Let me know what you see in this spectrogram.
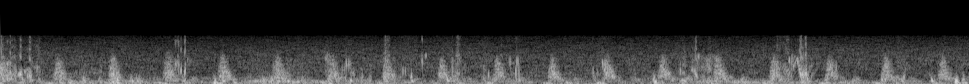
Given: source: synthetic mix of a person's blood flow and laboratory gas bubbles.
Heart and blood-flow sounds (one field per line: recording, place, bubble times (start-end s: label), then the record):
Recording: Doppler ultrasound of blood flow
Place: subclavian vein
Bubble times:
0.00-0.45 s: bubbles
0.97-1.22 s: bubbles
1.64-1.94 s: bubbles
2.21-2.29 s: bubbles
2.69-2.92 s: bubbles
3.24-3.73 s: bubbles
3.81-4.17 s: bubbles
4.20-4.26 s: bubbles
4.44-4.67 s: bubbles
4.80-5.24 s: bubbles
5.89-6.11 s: bubbles
6.75-7.21 s: bubbles
7.75-8.15 s: bubbles
8.31-8.40 s: bubbles
8.79-8.89 s: bubbles
8.96-9.08 s: bubbles
9.29-9.38 s: bubbles
From the record:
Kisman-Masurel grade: 242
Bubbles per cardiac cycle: several, 3 to 8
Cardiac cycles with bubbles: 100%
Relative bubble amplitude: moderate (0.250 to 0.450)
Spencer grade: 3 (all of the cardiac periods contain showers or single bubble signals, but not dominating or overriding the cardiac motion signals)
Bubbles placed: anywhere in the cardiac cycle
